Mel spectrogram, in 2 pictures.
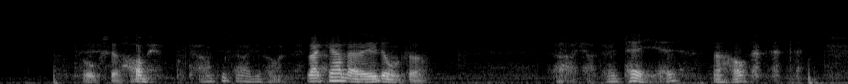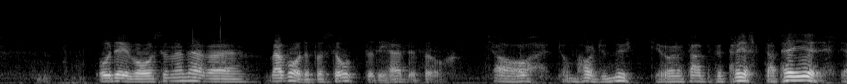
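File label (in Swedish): Gällared Halland, Svenska sagor, dialekter; Folkminnen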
